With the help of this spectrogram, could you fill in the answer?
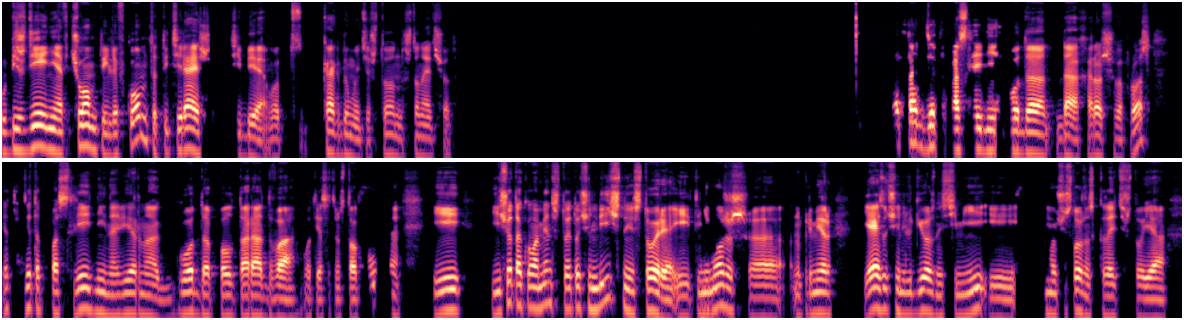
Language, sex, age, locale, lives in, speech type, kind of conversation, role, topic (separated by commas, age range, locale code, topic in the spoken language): Russian, male, 35-39, ru-RU, United States, conversation, advice, user, Как пережить кризис веры или духовных убеждений?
